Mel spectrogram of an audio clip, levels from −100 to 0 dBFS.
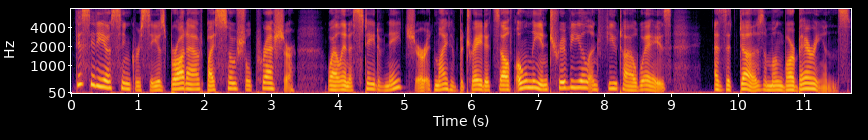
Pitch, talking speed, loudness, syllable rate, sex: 170 Hz, 155 wpm, -18 LUFS, 4.8 syllables/s, female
